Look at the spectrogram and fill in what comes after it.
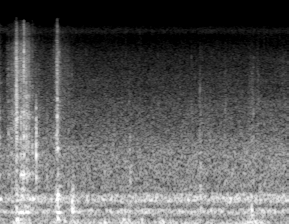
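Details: Colony of honey bees humming steadily while a beekeeper works frames in spring buildup; sharp knocks of equipment in the first second, then the low, even drone carries on alone.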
